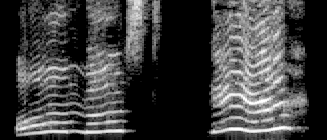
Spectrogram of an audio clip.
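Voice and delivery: long stretched-out high strain; straining to reach. Acted. Librarian straining for a high shelf, slow strained high voice. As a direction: reach on tiptoe and stretch the words out.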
